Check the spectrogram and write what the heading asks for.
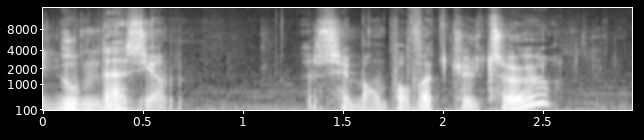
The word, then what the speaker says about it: gumnasium: C'est mettons le gumnasium Y en ancien Y ça se prononce U ou c'eston c'est la lettre c'est gumnasium.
